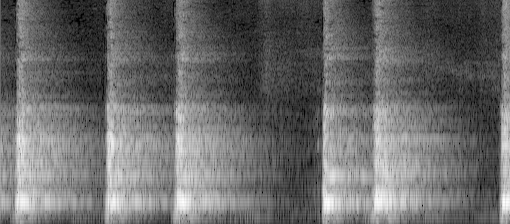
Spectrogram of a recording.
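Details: Excited Weimaraner barking at a house fly: six punchy, clipped barks. Three come in quick succession, then a short pause, then two more and the start of another.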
